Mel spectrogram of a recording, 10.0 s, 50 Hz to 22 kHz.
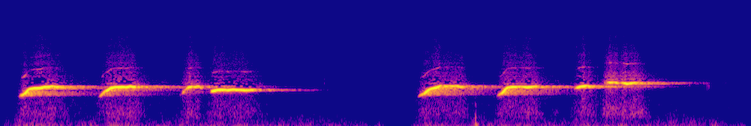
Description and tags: Invented whistle sequence for an atmospheric wild west duel scene in Super Sun Showdown. Recorded with Zoom H2. Edited with Audacity.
